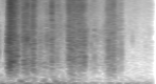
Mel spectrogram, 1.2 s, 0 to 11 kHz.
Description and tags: Footstep in the snow 01 [RAW]
Raw and dirty recording of my own footstep in the snow.
Captured using a Zoom H5 recorder and the included XY-capsule.
No post-processing has been applied.
Cut in ocenaudio.
Enjoy. ;-)
frozen, crunch, step, raw, footsteps, snow, footstep, recording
